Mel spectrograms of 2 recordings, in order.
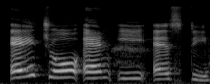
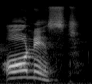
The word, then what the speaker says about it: honest: Okay, H-O-N-E-S-T, hide H and it will be honest.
